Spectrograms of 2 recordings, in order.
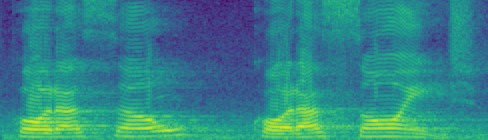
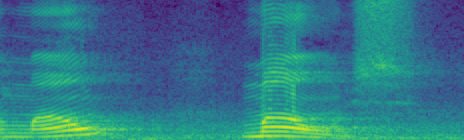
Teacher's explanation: porque o A agora ele é som nasal, ele é nasalizado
